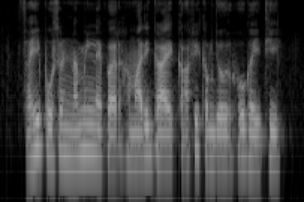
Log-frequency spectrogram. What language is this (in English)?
Hindi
